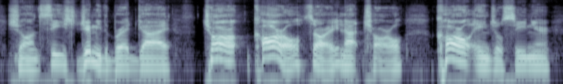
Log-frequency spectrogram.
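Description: A man's voice: mid-range voice, very animated, measured pace, vocal fry, no echo, studio quality. A man hosting a casual livestream podcast, rambling a little and reading out a long list of supporter names. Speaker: podcast host.

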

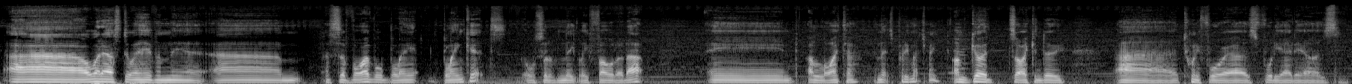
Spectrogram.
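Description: A man's voice: deep voice, fairly even intonation, normal speed, soft background music. A middle-aged man, a police officer chatting casually and self-deprecatingly as an interview guest.

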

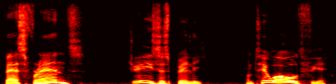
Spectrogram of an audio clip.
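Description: A man's voice: high voice, lively intonation, unhurried, no echo. An actor playing a weary, wary adult man with an Irish accent, blunt and exasperated, in naturalistic audio drama. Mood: stern, exasperated.

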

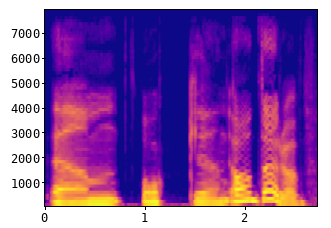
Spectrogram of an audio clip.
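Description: A woman's voice: lowish voice, lively intonation, a little mellow, clean tone, dry recording. A woman answering interview questions hesitantly, searching for words. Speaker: guest, radio drama artistic director.

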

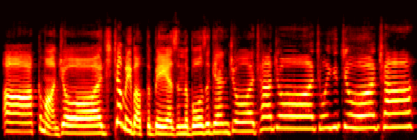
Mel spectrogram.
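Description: A woman's voice: sits high, unhurried, a bit bright, clear, resonant tone, no room sound. A woman playing a scatterbrained, coaxing young wife in an old-time radio sitcom, with a breezy, innocent comic delivery. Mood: wheedling.

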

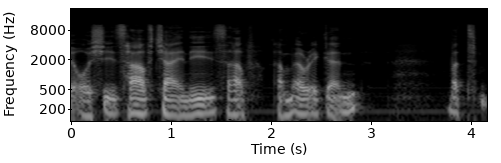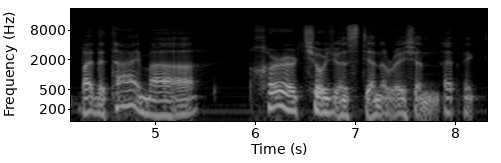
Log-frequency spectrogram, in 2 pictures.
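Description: Slow, gravelly older woman. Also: low-pitched, darkish tone. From Taiwan. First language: Japanese. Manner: hesitant, many pauses and fillers. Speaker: oral history interviewee. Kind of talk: personal reminiscence.

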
